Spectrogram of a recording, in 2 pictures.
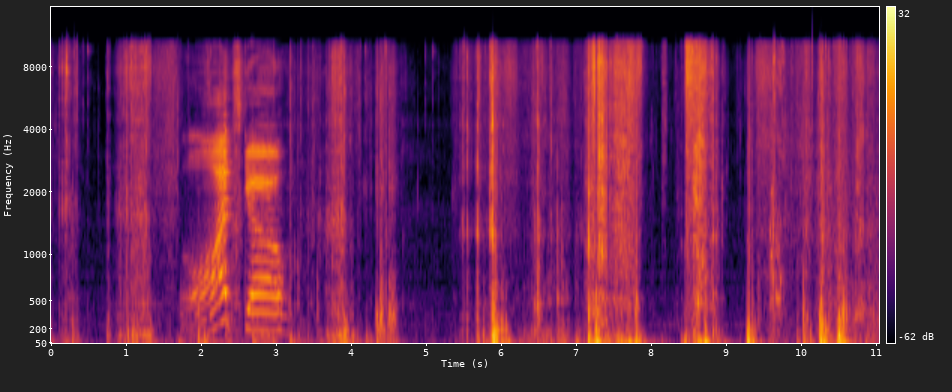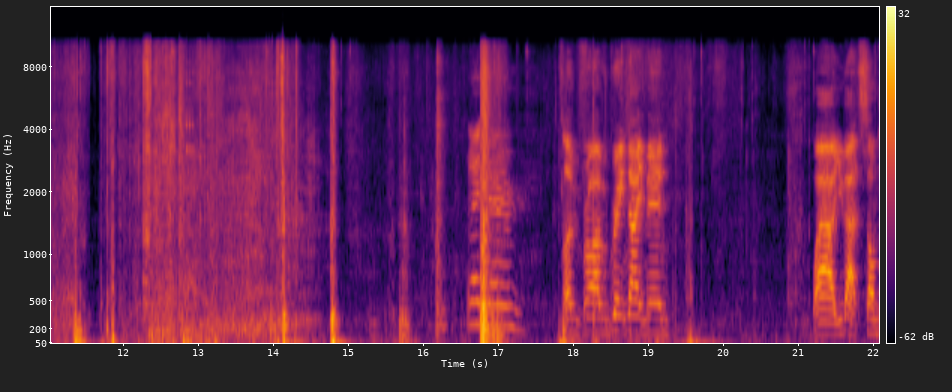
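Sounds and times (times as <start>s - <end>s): packaging rustling and tearing: 3.2s - 4.8s, 5.4s - 11.0s.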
